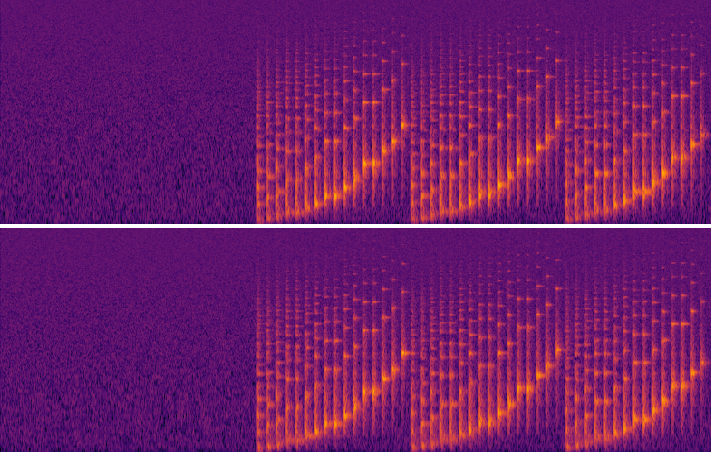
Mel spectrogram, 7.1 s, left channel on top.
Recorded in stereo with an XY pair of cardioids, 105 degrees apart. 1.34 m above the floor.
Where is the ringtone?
15° left, 2.5 m.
